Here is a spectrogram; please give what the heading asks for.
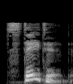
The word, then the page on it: stated: British English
